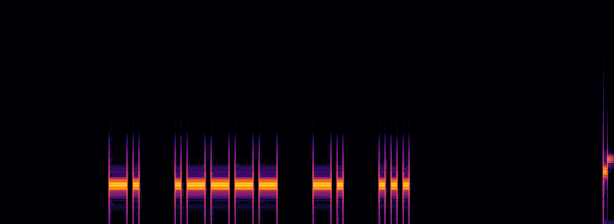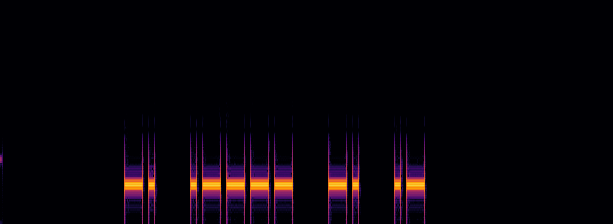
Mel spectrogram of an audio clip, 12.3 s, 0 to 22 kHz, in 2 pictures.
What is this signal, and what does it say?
Morse code, heard as a keyed tone, about 20 wpm, spaced as for 14 wpm, 700 Hz. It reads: N1NS N1NA
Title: 048 Lesson 9g - Number 4 - Call Signs 20wpm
